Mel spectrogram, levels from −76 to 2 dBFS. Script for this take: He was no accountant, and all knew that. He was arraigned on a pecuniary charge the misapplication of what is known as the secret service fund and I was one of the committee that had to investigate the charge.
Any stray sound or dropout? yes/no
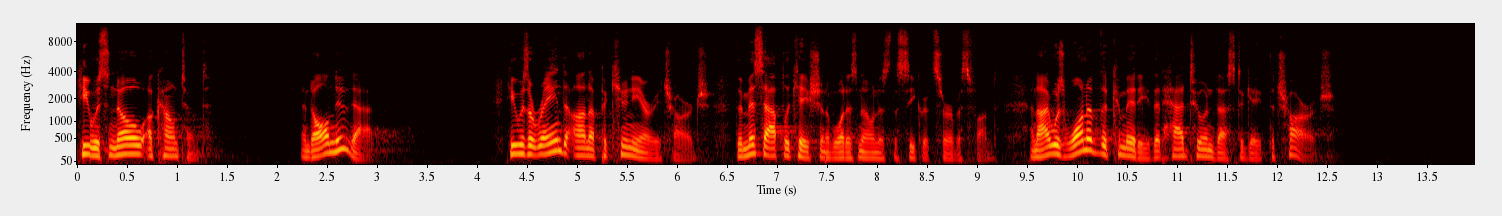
no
